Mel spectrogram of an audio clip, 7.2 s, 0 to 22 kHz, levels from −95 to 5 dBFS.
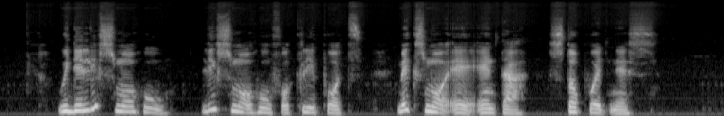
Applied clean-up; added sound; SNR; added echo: none; none; none; none.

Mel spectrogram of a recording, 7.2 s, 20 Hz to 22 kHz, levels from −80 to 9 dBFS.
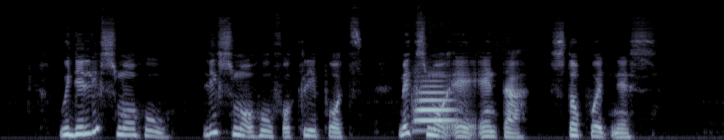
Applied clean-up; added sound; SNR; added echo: none; Brass instrument; -4 dB; none.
